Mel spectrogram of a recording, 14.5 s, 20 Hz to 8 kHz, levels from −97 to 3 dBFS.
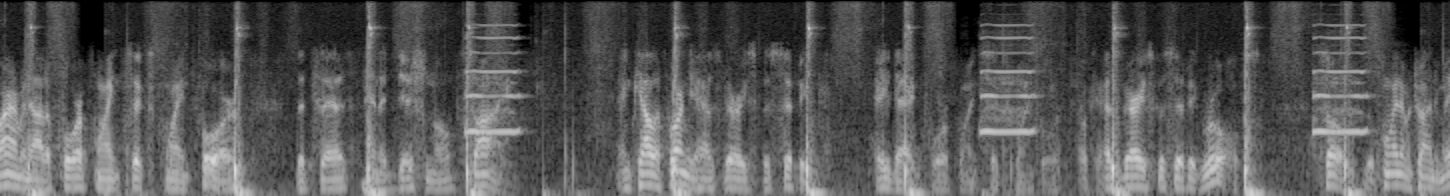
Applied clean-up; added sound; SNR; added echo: none; Squeak + Wind instrument, woodwind instrument; 1 dB; none.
